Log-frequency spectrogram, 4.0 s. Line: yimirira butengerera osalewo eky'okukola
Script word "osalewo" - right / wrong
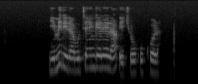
wrong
